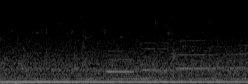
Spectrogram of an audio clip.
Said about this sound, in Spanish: Un hermoso jardín donde el arroyo trae agua cristalina que brota de las entrañas de la tierra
